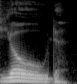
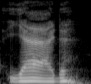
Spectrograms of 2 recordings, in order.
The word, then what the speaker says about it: yod: see say here yod he says yod but we know there's no uh no o so we would that would be like an uh ah so however you would pronounce that y uh y Yad say Yad all right so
